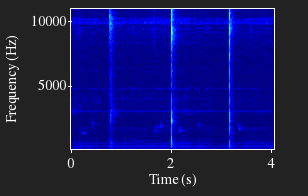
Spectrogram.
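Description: Three faint, sharp ticks, evenly spaced a little over a second apart, over near silence: a countdown timer's tick sound effect running out the answer time.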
